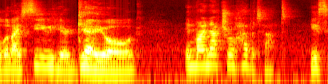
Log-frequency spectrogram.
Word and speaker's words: Georg: Oh, I forgot she calls him Georg. George, sorry, I'm saying it wrong.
